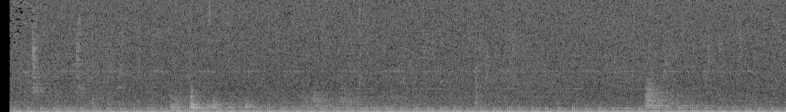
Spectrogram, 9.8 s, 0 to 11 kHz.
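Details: Container ship MAERSK TAIKUNG moored at the Port of Genoa Pra', recorded at 1 a.m. from more than 1 km away: deep, even drum-like pounding about two beats a second over a low rumble; rhythmic banging, cause unknown.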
